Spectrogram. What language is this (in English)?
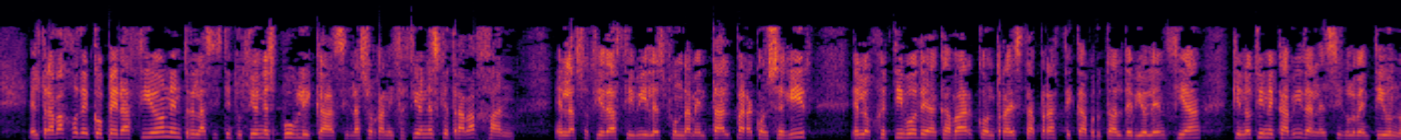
Spanish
